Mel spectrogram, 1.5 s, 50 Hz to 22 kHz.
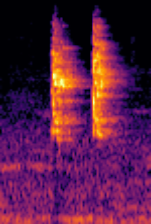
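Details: Two loud, scratchy high chirps about 0.4 seconds apart from a breeding pair of lovebirds, over a low hum.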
